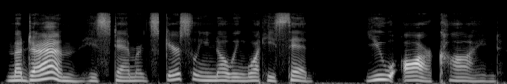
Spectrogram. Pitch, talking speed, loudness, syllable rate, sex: 180 Hz, 130 wpm, -21 LUFS, 4.4 syllables/s, female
